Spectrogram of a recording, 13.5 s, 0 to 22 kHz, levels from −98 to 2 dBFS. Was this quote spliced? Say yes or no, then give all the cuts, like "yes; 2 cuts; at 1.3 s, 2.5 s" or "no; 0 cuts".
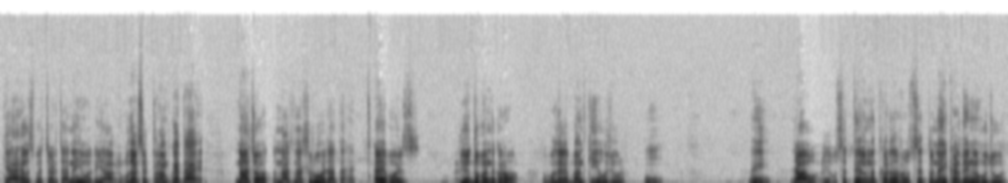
no; 0 cuts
